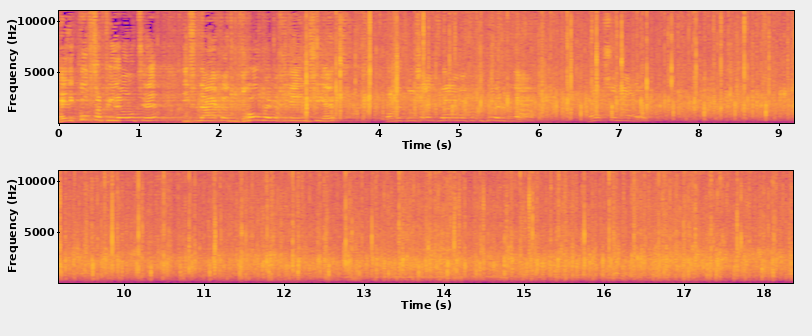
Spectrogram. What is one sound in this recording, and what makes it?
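An audience claps and applauds steadily in a large space.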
